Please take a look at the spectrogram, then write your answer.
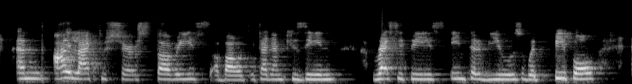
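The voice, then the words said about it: Italian-accented English. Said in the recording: “I speak with an Italian accent”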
